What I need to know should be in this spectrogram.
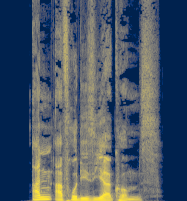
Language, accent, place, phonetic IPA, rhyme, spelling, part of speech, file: German, Germany, Berlin, [anʔafʁodiˈziːakʊms], -iːakʊms, Anaphrodisiakums, noun, De-Anaphrodisiakums.ogg
- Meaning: genitive singular of Anaphrodisiakum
